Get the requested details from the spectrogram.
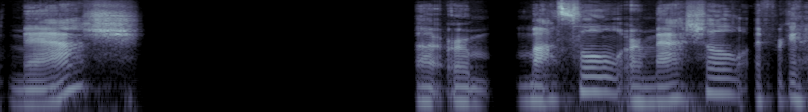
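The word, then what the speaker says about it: Mashle: Mashel Mashel, right? That's how you pronounce it.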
